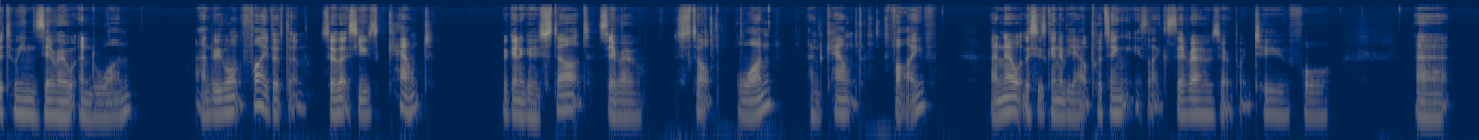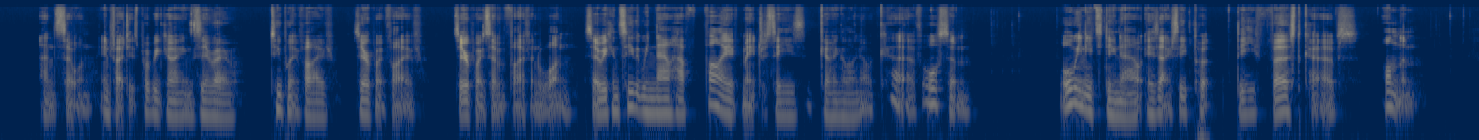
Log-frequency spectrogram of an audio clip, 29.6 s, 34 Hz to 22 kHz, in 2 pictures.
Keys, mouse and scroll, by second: 2.9 middle click, 3.8 click, 6.1-9.2 drag, 10.7-11.5 drag, 21.0 middle drag, 22.0-22.4 drag, 23.4-23.7 drag, 24.8 middle click, 26.5 drag, 27.1 click, 29.1 middle click.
